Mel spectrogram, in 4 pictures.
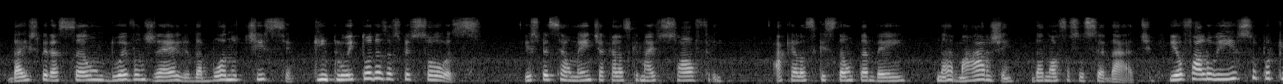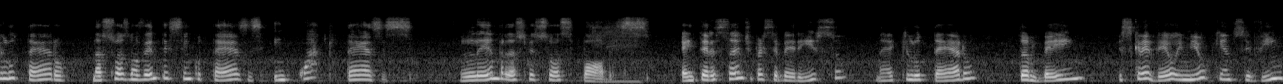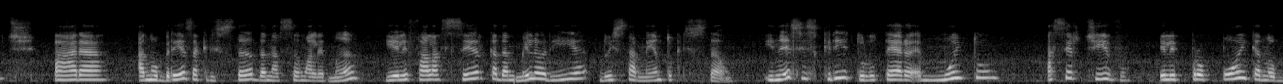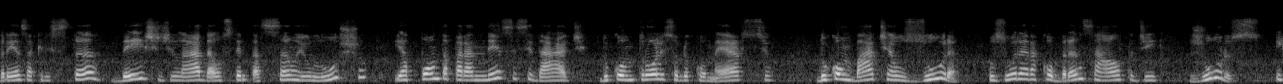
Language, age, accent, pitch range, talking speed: Portuguese, 50-69, Brazilian, 190-240 Hz, 130 wpm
